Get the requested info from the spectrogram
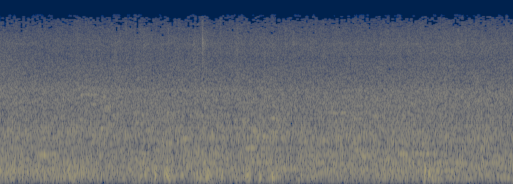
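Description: Heavy tropical downpour falling on the street and pavement, a steady dense hiss of rain.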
